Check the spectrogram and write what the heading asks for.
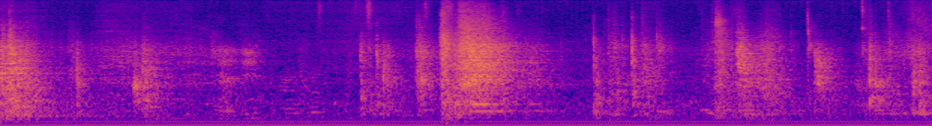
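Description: Table football (foosball) table knocking: a handful of separate sharp clacks from the rods and ball, the loudest about three seconds in.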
